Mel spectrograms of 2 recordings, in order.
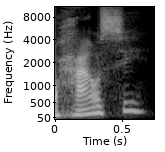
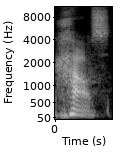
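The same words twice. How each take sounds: First: "housey" with a clear ee ending; "housey", two syllables, Brazilian-style; extra final vowel. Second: "house" cut off right at the s; "house" as one sharp syllable; sharper ending. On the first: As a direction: lift into an added ee on "housey". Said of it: "It doesn't go housey". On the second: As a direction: end "house" on the s, no added vowel. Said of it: "she kinda ends it at house". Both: Shown as a demonstration.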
